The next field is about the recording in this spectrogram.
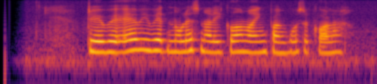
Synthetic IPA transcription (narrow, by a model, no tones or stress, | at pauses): ɖ̥ɛ̤weʔewiwɪt̪̚nulɪsnalikɔnɔɪŋb̥a̤ŋkusəkolah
